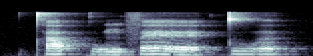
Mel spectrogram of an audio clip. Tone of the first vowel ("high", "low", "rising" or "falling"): rising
